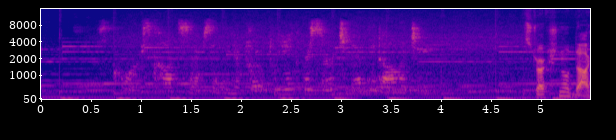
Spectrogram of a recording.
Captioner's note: text-to-speech software reading a document aloud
